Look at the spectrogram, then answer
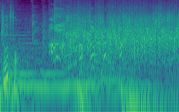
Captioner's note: gasps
